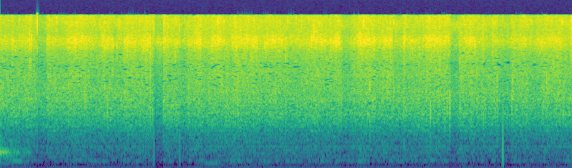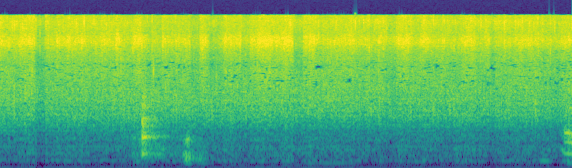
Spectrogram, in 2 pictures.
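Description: Potatoes sizzle steadily in a hot frying pan, a loud and continuous close-up crackle, with a few soft knocks near the end and no talking.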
